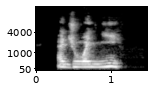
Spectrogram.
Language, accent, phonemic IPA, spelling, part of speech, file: French, Canada, /ad.ʒwa.ɲi/, adjoignît, verb, LL-Q150 (fra)-adjoignît.wav
- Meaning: third-person singular imperfect subjunctive of adjoindre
